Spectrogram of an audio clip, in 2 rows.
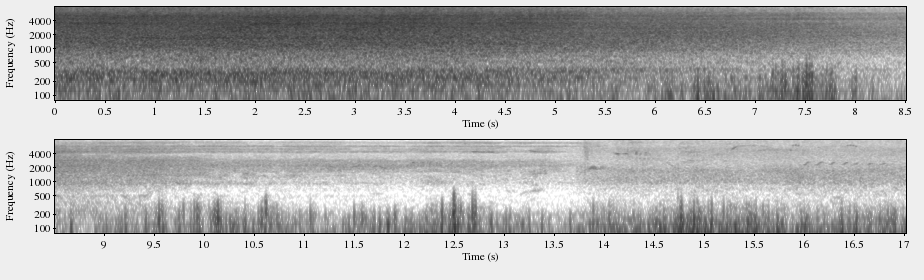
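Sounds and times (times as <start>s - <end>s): freight train wheels rumbling: 0.0s - 17.0s
wind buffeting microphone: 0.0s - 17.0s.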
